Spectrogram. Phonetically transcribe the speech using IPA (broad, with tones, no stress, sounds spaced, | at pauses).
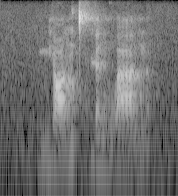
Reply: m j ɑ˧˥ ŋ t̪ʰ ɥ ɛ˧ n w a˧˥ n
